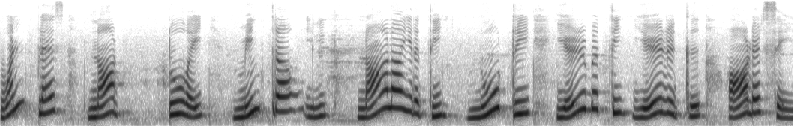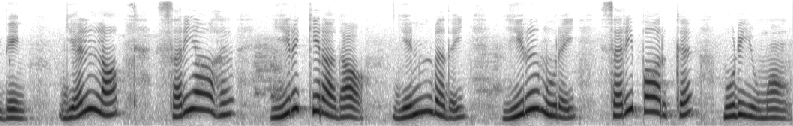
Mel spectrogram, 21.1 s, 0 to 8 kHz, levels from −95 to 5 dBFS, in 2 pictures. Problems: background sounds at intervals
